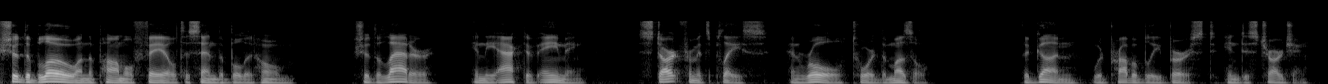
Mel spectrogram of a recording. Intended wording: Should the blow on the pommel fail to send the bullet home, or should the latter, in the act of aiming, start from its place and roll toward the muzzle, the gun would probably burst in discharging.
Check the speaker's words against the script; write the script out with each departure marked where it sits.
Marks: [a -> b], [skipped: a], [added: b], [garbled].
Should the blow on the pommel fail to send the bullet home, [skipped: or] should the latter, in the act of aiming, start from its place and roll toward the muzzle, the gun would probably burst in discharging.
